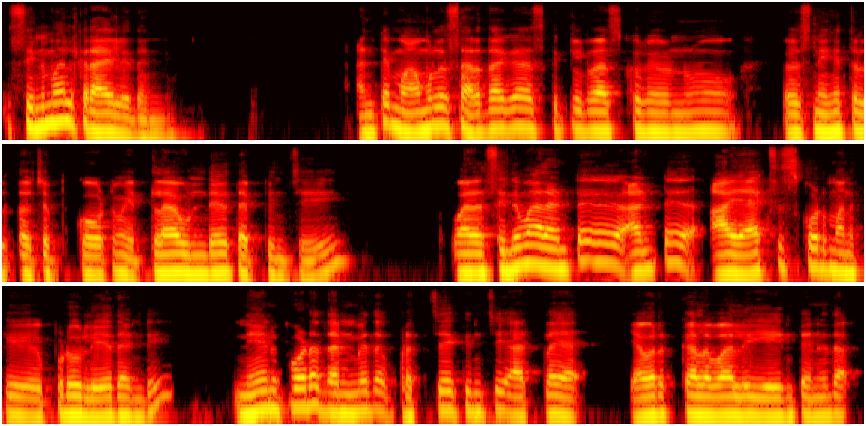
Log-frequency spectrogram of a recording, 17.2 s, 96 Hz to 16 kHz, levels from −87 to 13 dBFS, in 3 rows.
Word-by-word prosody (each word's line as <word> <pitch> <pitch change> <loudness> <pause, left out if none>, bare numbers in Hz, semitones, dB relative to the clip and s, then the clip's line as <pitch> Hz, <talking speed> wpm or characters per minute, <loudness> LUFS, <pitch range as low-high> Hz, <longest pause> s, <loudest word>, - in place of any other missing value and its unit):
సినిమాలకు 180 +3 +3
రాయలేదండి. 105 -7 0 1.3
అంటే 125 +5 -1
మామూలుగా 145 +4 +2
సరదాగా 150 +5 +1
స్క్రిప్ట్లు 145 0 -7
రాసుకునేను 135 -1 0 0.6
ఆహ్, 130 - +1
స్నేహితులతో 130 -1 0
చెప్పుకోవడం 125 +2 -2
ఇట్లా 135 +6 +1
ఉండేవి 135 +1 +2
తప్పించి, 115 -3 -4 1.0
వాళ్ళ 140 0 +5
సినిమాలంటే 175 +3 +3 0.3
అంటే 160 +7 -4 0.3
ఆ - - +6
యాక్సెస్ 145 +4 -2
కూడా 170 -2 +1
మనకి 140 0 -1 0.2
ఎప్పుడు 140 +4 0
లేదండి. 130 +4 0 0.6
నేను 165 +4 +3
కూడా 185 +2 +4
దాని 150 -1 +2
మీద 160 +1 -3 0.2
ప్రత్యేకించి 150 +3 -4
అట్లా 130 +2 -4
ఎ - - -2 0.4
ఎవరికి 140 +1 +2
కలవాలి? 135 -1 +4
ఏంటి? 130 +2 -1
అనేది 130 +2 -2
135 Hz, 115 wpm, -23 LUFS, 130-150 Hz, 1.3 s, ఆ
